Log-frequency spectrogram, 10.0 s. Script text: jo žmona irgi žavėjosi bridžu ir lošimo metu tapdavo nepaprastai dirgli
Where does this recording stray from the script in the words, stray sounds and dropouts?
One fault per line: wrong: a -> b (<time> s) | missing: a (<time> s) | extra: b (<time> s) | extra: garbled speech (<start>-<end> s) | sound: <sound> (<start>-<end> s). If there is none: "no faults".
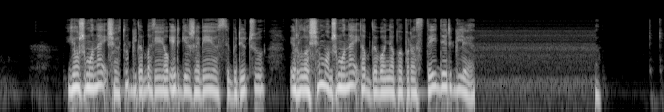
extra: garbled speech (1.6-2.6 s)
wrong: metu -> žmona (5.0 s)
